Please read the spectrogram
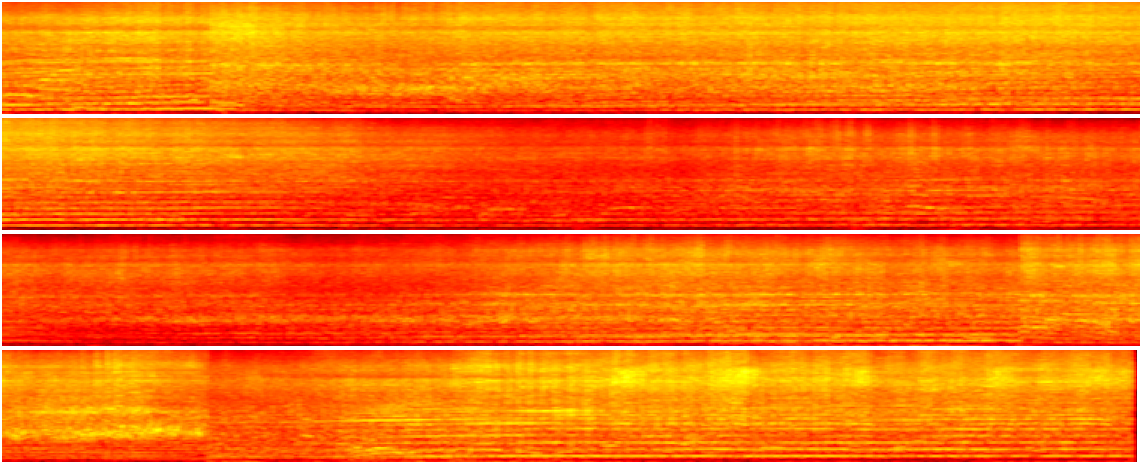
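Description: A pack of racing karts with two-stroke Rotax Junior Max engines, running hard with the pitch rising and falling as they accelerate and back off. The sound fades for a stretch in the middle and grows loud again in the last few seconds as the karts come close.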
